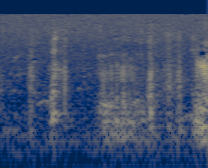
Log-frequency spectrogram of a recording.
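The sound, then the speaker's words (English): A mongrel dog stuck again in a neighbour's fenced yard whimpers in a string of short, high, whiny cries, fairly quiet, with a longer pleading whine near the end. “Margaret, that's the stupidest animal I've ever seen in my life. This is the eighth time he's been stuck in the Willoughby's yard”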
